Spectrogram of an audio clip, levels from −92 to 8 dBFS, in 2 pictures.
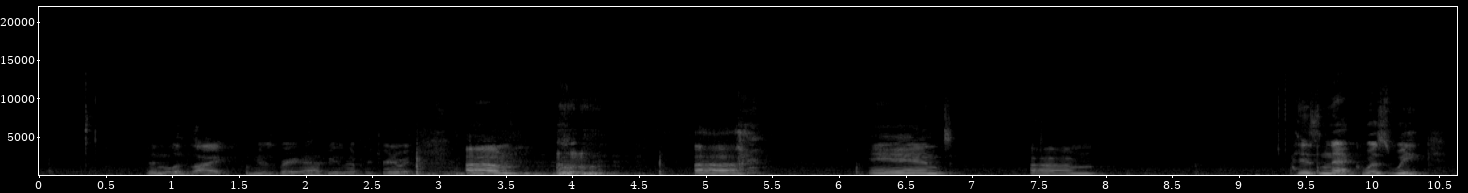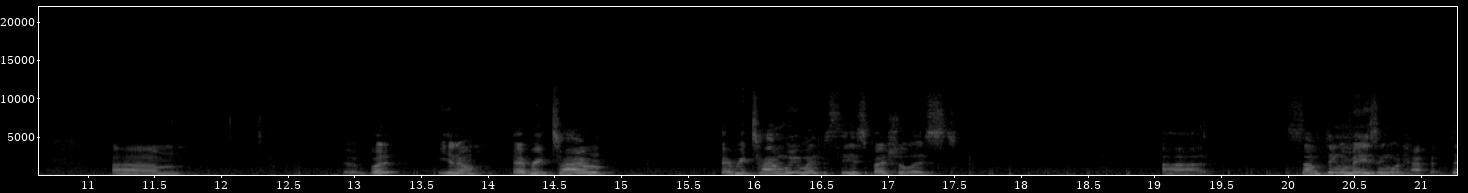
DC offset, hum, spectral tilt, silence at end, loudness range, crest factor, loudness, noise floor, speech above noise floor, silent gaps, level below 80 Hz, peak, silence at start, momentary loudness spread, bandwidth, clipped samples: under 0.1%; none; -5 dB/octave; 0 s; 7 LU; 22 dB; -53 LUFS; -78 dBFS; 25 dB; none; -78 dBFS; -32 dBFS; 0.1 s; 16 LU; 13.5 kHz; under 0.1%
